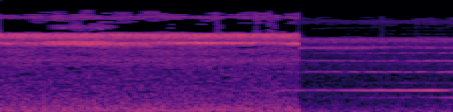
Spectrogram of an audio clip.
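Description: A steady chorus of crickets chirping, typical of a night-time sound effect. It cuts off abruptly about one and a half seconds in, and soft music with long held notes takes over.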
